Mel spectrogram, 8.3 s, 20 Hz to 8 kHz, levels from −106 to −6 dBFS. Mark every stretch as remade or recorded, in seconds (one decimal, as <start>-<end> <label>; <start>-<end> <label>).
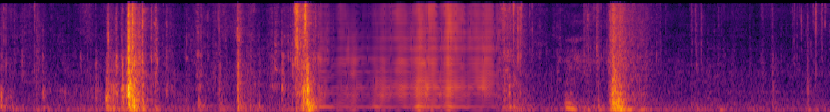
0.0-3.2 recorded; 3.2-5.0 remade; 5.0-8.3 recorded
